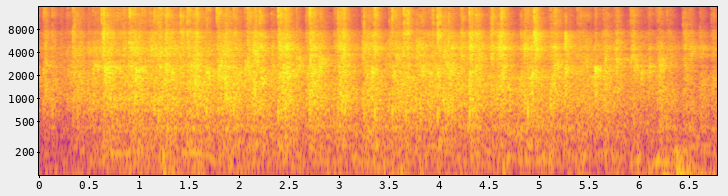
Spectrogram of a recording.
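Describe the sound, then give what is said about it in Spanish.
Sustained audience applause at a political campaign event for a candidate for provincial deputy, a dense steady wash of many hands clapping at an even loudness for several seconds, with no voices over it. “También quiero agradecer y darle un fuerte aplauso a Mario Ferrari, que es candidato a quinto diputado provincial.”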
